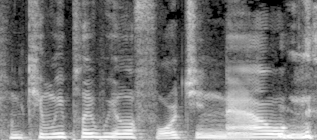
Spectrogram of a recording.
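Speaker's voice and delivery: high, whiny, needy voice. Retelling what a guy said in a story, imitating a whiny voice. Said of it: "he's like all whiny".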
